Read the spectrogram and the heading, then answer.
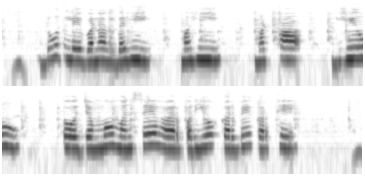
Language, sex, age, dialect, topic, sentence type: Chhattisgarhi, female, 18-24, Northern/Bhandar, agriculture, statement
